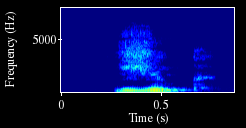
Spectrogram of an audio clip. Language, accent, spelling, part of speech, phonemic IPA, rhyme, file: English, Southern England, jupe, noun, /ʒuːp/, -uːp, LL-Q1860 (eng)-jupe.wav
- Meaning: 1. A style of skirt 2. A style of short jacket, usually for a woman or child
